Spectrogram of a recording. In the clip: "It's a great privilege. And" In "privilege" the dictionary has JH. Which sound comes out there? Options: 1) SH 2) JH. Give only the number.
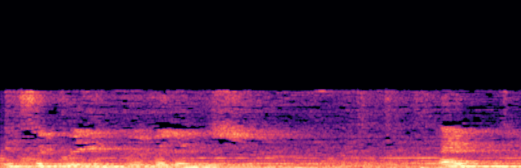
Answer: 1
